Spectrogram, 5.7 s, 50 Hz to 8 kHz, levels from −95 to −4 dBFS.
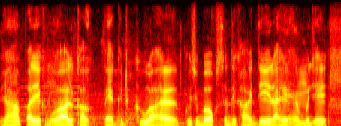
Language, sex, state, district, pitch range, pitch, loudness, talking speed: Hindi, male, Madhya Pradesh, Katni, 95-100 Hz, 95 Hz, -20 LUFS, 160 wpm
